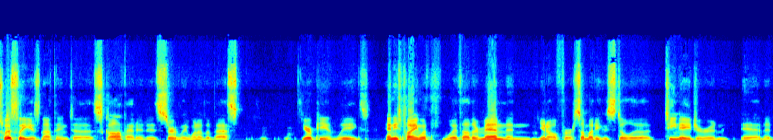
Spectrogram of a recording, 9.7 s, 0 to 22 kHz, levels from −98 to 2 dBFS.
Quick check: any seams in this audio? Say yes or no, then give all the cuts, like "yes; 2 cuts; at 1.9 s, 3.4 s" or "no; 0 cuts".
yes; 1 cut; at 4.7 s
